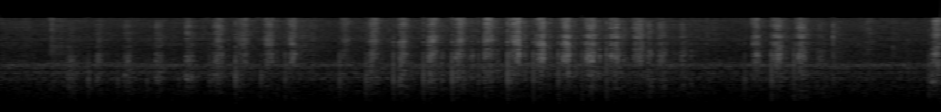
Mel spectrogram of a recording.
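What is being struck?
Scratch art board, black coating over foil.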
